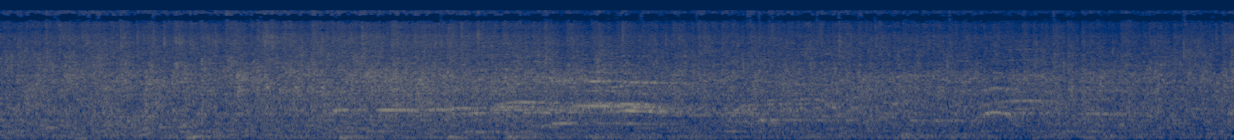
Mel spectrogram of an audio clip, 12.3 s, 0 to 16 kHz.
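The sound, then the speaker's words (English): Sustained applause and cheering from Arizona lawmakers in a legislative chamber, with dense clapping and scattered voices calling out, steady and loud for about twelve seconds, as they cheer blocking any debate on an 1864 abortion law. “There they are cheering that there isn't even going to be a conversation about what to do about this 1864 law, if anything.”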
